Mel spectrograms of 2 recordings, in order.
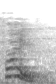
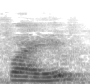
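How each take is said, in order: First: The pitch falls at the end. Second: The pitch rises at the end.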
